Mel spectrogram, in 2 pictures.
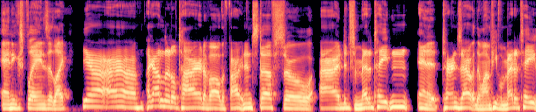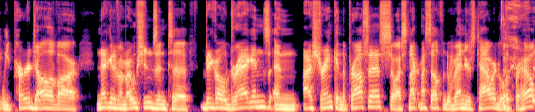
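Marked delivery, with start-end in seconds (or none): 1.2-16.1 goofy, casual little dragon voice. Retelling a comic scene where a shrunken dragon explains himself: goofy Fin Fang Foom voice. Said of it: "my goofy Fin Fang Foom voice".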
